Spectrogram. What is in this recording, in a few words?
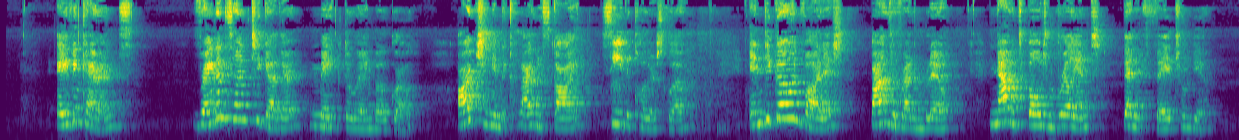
Poem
